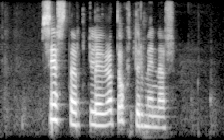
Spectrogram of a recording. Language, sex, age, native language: Icelandic, female, 30-39, Icelandic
